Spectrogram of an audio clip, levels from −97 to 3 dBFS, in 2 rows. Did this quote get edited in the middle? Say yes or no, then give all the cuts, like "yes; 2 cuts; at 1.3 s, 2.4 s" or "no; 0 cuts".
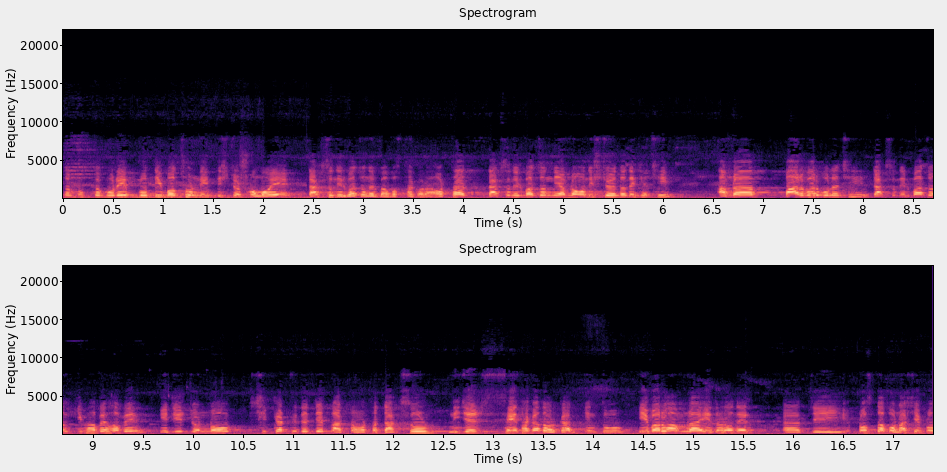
no; 0 cuts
